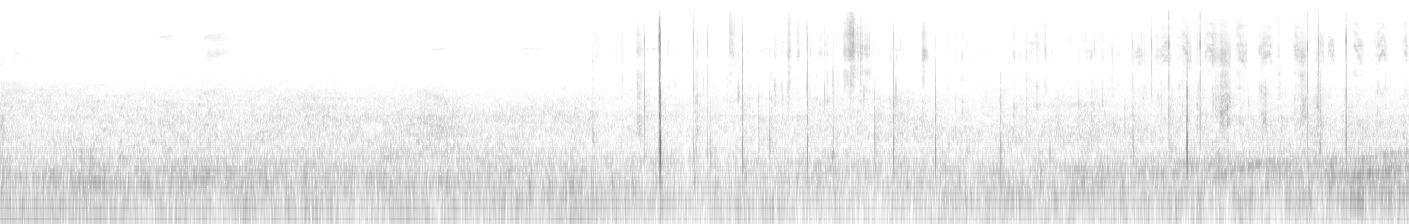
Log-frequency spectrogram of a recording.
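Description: Radio-controlled model floatplane's motor and propeller running at taxi speed on the water, a faint hum that rises in pitch over the last few seconds. From about halfway on, scattered sharp clicks and knocks.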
